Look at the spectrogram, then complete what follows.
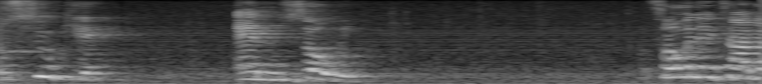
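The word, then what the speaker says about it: psuche (ψυχή): That word is psuche. Like I said, we've been commonly pronouncing it psyche.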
